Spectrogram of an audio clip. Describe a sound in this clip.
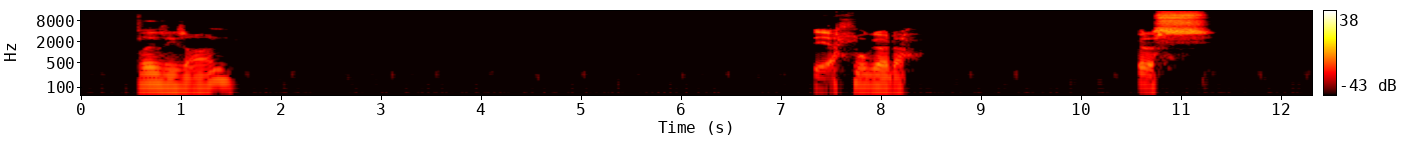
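A man speaks briefly into a close microphone, in short bursts.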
